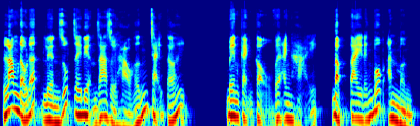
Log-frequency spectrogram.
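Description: A man with a somewhat low, husky voice narrates a story in a lively, earthy way. His pitch moves around a lot, rising and falling with the telling. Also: moderate pace. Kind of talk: audiobook narration.

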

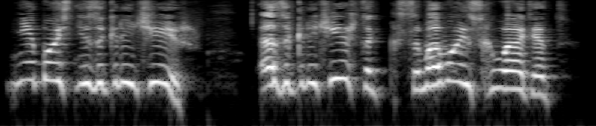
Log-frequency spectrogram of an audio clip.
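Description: A man voicing a suspicious, boastful peasant cab driver with a shrill, folksy way of talking. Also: moderate pace, a bit bright.

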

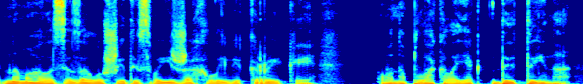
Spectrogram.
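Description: Low, husky male audiobook narrator. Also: dry recording, clean studio sound. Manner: expressive, dramatic reading. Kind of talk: first-person audiobook narration.

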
